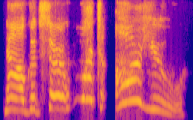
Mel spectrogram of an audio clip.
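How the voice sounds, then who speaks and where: A woman's voice: high-pitched, very animated, very slow, a bit bright, no room sound, lo-fi sound, heavily acted. A woman playing a grieving, blind old earl in readers' theatre Shakespeare, sorrowful and pleading. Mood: despairing, pleading.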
